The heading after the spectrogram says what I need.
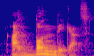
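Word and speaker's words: albóndigas: so the word for the word for um uh meatballs is albondigas albondigas so where's the emphasis on the o alas he was saying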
